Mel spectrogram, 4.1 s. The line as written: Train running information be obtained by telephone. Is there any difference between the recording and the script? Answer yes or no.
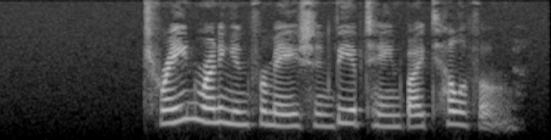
no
